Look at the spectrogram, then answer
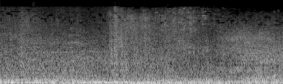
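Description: An Incendio fire spell goes off in Hogwarts Legacy, a loud booming blast with a crackling burst partway through, rolling on without pause and with no voices.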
